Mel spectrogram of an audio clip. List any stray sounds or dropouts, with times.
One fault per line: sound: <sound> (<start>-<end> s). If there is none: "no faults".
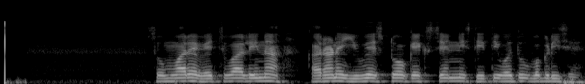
no faults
